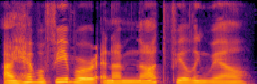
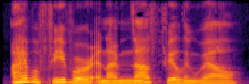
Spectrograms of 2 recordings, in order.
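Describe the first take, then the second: No difference in how they are said.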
